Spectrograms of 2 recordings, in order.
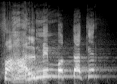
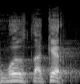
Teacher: تو مذتکر جو ہے وہ اس کی جو تا ہے، تا وہ دال میں تبدیل ہوئی، اور یہ دال بھی دال میں مدغم ہو گیا اور یہ مدکر بن گیا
